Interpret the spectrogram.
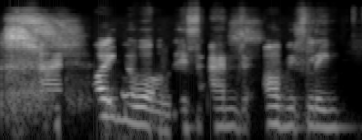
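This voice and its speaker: On a video call, a guest in his thirties with a Cardiff Welsh accent makes casual, jokey chat, laughing a lot and addressing people as "mate." He speaks unhurriedly in a pushed, bright voice on the high side.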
